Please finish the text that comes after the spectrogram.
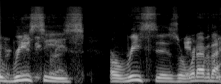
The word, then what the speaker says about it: Reese's: It's Reese's, not Reese's. Okay, let's let's try to make sure we get this correct.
